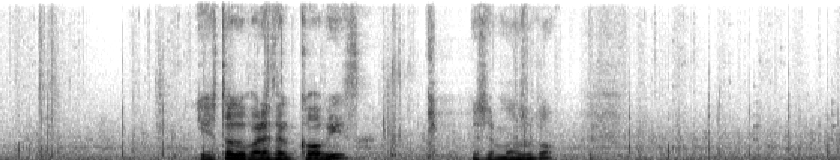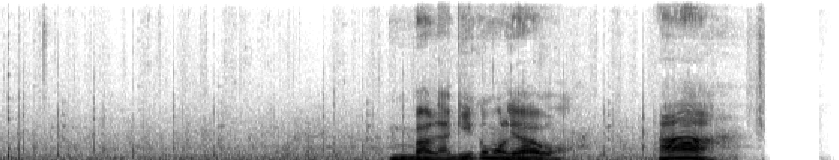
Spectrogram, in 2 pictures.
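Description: Light footsteps patter quickly on stone.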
